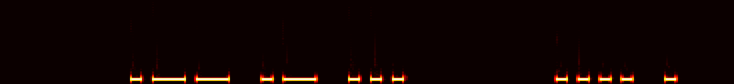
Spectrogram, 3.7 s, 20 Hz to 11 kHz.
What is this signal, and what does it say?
Morse code, heard as a keyed tone, about 22 wpm, 700 Hz. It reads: WAS HE
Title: 2x Word-Spacing - Sentences from Top 400 Words - 22wpm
